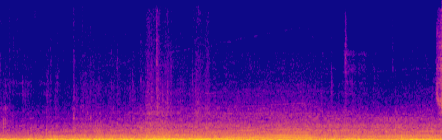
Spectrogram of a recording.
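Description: Toyota Avalon accelerating from inside the cabin, a smooth engine hum climbing and dropping as the transmission shifts gears, steady and close with no talking.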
